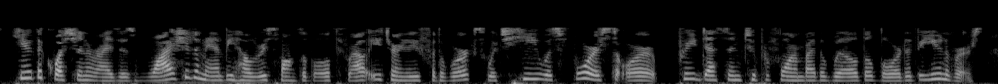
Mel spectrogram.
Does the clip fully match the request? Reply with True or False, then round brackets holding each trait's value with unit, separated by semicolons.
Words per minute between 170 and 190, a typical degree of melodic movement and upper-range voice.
False (200 wpm; 3.3 semitones; 195 Hz)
